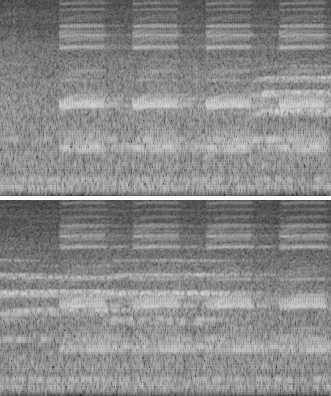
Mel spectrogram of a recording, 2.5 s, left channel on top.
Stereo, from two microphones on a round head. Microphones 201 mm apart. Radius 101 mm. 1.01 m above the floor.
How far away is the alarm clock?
About 2 m.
